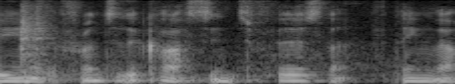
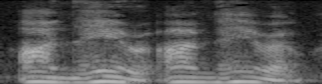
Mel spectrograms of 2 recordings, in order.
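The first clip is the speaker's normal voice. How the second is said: yelling; 6 semitones higher than usual. A narrator's reading. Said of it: "he yelled".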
